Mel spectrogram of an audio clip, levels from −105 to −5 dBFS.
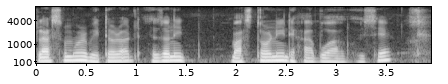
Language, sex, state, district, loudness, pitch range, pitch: Assamese, male, Assam, Sonitpur, -18 LUFS, 125-155 Hz, 140 Hz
